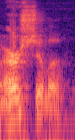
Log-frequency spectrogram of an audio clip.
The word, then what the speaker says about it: Urshela: up which part Oh your first name am I saying it right Oh Sheila I think it's urshela right now no Atkins is Atkins but your first name earth shilla that's right I've heard that name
